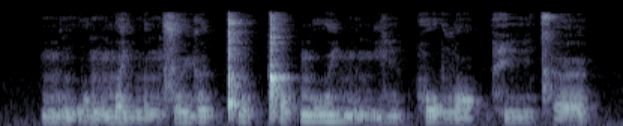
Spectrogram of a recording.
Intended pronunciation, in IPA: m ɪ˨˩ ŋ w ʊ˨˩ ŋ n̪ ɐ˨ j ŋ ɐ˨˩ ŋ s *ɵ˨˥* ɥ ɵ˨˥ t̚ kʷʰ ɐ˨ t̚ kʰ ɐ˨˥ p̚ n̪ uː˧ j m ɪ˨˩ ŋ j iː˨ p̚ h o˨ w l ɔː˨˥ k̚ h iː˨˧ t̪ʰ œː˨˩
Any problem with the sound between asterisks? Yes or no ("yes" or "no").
yes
